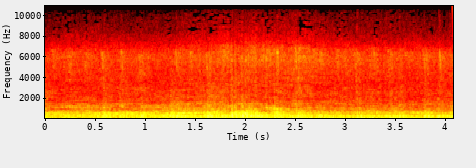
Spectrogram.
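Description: Steady, loud low rumble of background noise, swelling slightly about halfway through.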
